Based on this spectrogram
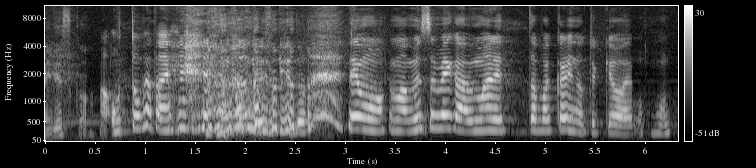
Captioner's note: laughs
